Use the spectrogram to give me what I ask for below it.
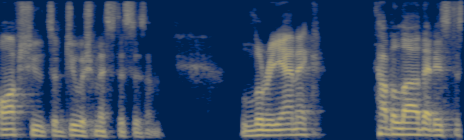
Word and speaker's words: Kabbalah: known as Kabbalah and yes you can call it Kabbalah but it's Kabbalah Hebrew is a language where if you're pronouncing it correctly the last syllable is typically the one to be to dominate Kabbalah I am not sure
